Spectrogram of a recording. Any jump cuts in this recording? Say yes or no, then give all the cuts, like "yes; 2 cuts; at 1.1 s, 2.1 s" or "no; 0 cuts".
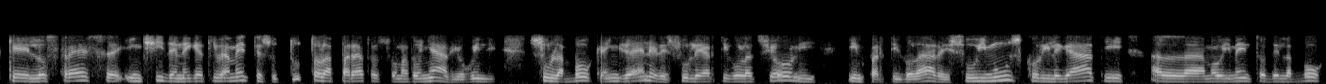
no; 0 cuts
